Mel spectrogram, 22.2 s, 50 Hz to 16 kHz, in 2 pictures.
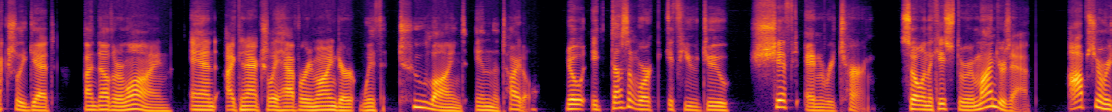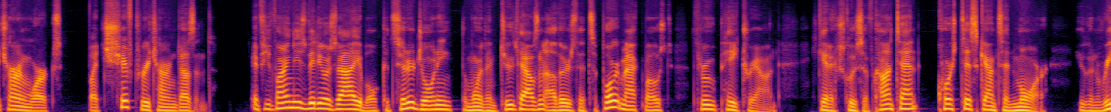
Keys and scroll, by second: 0.8-2.9 typing, 5.5 BackSpace, 8.1 shift+Return.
